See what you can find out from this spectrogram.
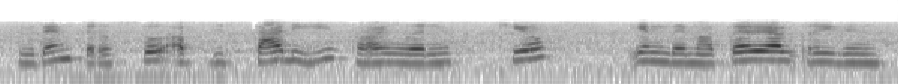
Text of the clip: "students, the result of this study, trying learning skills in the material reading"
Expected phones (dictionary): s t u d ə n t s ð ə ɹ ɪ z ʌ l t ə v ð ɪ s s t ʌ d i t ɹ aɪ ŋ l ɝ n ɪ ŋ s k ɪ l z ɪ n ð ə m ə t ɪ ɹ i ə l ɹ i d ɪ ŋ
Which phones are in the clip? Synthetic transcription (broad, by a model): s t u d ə n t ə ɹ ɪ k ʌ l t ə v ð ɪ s s t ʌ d i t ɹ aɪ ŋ l ɝ n ɪ ŋ s k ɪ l ɪ n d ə m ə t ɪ ɹ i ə l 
